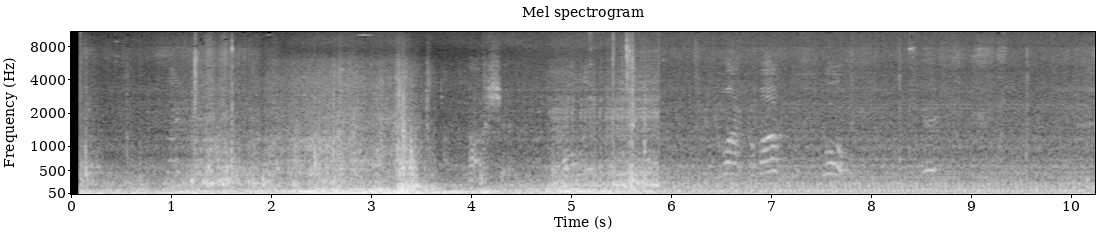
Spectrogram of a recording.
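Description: Jeep engine running under load as it crawls over rock, with a few sharp knocks and scrapes in the first six seconds. About six seconds in the engine eases off and a distant voice calls out.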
